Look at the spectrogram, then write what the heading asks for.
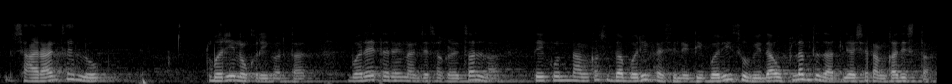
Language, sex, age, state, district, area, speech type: Goan Konkani, male, 18-30, Goa, Bardez, urban, spontaneous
